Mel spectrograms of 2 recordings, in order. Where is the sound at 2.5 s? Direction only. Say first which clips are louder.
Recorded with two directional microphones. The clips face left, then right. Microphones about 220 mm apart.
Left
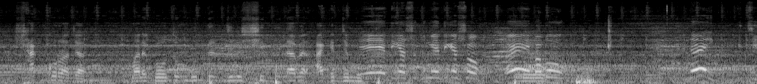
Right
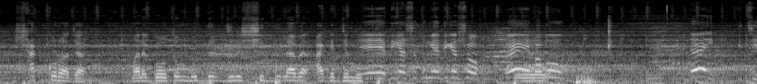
Right 5 dB; 40° right (ahead or behind).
